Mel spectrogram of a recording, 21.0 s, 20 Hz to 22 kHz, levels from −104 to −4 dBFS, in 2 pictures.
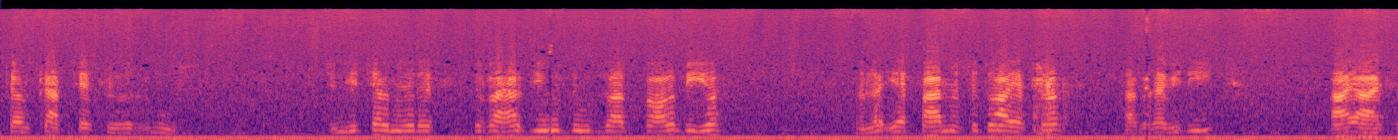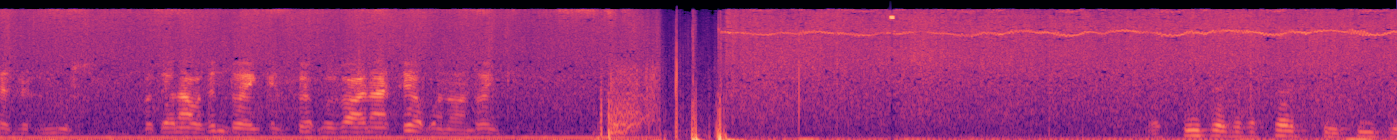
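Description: Corrupt frames were decoded at 4.05 to 4.16 s, 8.58 to 8.63 s, 17.15 to 17.22 s and 20.29 to 20.36 s, each a short burst lasting a few compressed frames. Flipped bits in those frames made the decoder apply wrong gains and misread spectral codes, so energy lands at the wrong frequencies until clean frames resume. Most bursts peak around -15 dBFS, but the one at 17.15 s is much stronger, roughly 15 dB higher than the others.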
